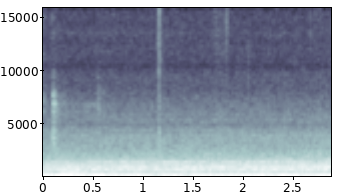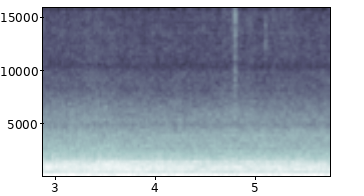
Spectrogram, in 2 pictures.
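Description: Steady low rumbling background noise with a faint low hum, and a few faint clicks of a metal spoon against the batter bowl.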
